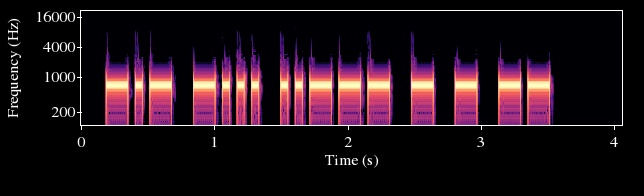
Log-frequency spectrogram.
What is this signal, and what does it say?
Morse code, heard as a keyed tone, about 22 wpm, 700 Hz. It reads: KB2TTM
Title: USA Callsign DE Callsign - 6 Characters - 22wpm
